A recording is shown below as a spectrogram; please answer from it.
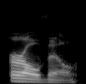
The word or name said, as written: Earlville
